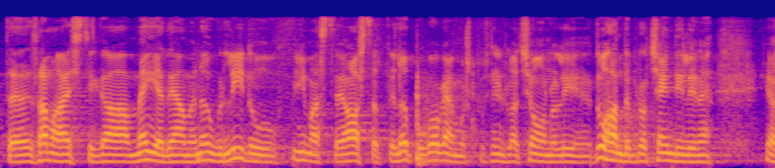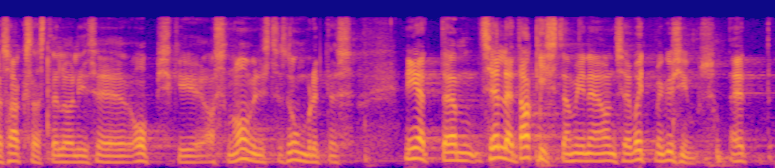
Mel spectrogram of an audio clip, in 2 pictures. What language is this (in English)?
Estonian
